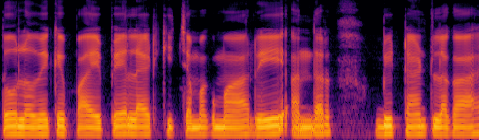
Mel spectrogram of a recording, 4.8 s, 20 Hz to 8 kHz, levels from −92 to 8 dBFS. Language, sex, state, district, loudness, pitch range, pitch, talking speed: Hindi, male, Uttar Pradesh, Saharanpur, -14 LUFS, 105-115 Hz, 110 Hz, 175 wpm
